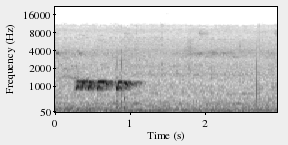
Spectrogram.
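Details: Local zebra dove singing, a recording meant to coax other birds into song. One soft, rapidly broken cooing phrase lasts just under a second, followed by quiet hiss and a faint click.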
